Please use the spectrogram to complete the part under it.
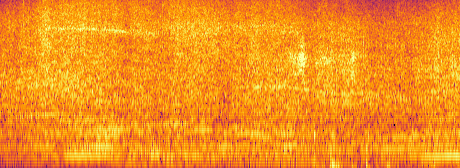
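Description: Vintage race cars roaring around Merrittville Speedway during a feature race, several engines droning steadily at once with pitch sweeps as cars pass, loud and continuous without pause.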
